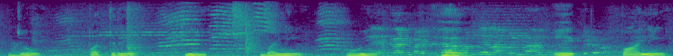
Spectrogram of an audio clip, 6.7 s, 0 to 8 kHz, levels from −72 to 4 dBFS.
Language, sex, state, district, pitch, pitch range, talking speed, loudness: Hindi, male, Madhya Pradesh, Dhar, 180 Hz, 165-215 Hz, 70 wpm, -17 LUFS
